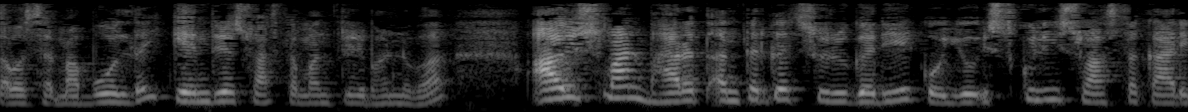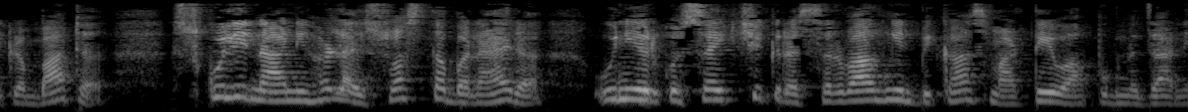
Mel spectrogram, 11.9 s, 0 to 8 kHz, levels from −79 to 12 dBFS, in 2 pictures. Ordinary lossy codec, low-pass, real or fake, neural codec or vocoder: MP3, 32 kbps; 7.2 kHz; real; none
